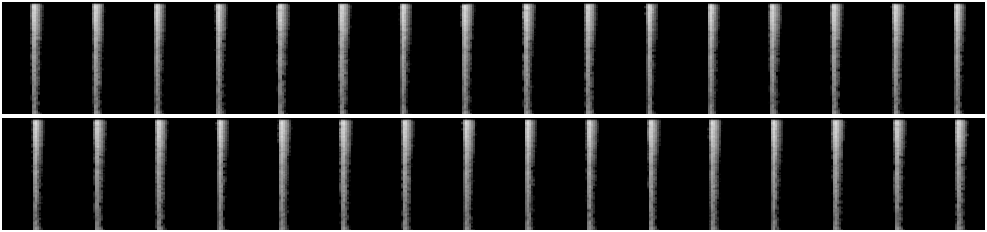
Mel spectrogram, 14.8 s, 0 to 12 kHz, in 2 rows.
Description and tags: hh gift2
hi hat loop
